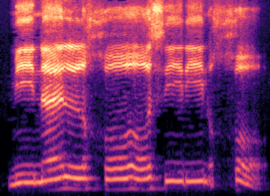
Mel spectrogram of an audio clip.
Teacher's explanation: Kha. Ya, kita punya lidah kita, bahagian pangkalnya terangkat. Naik ke langit-langit.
